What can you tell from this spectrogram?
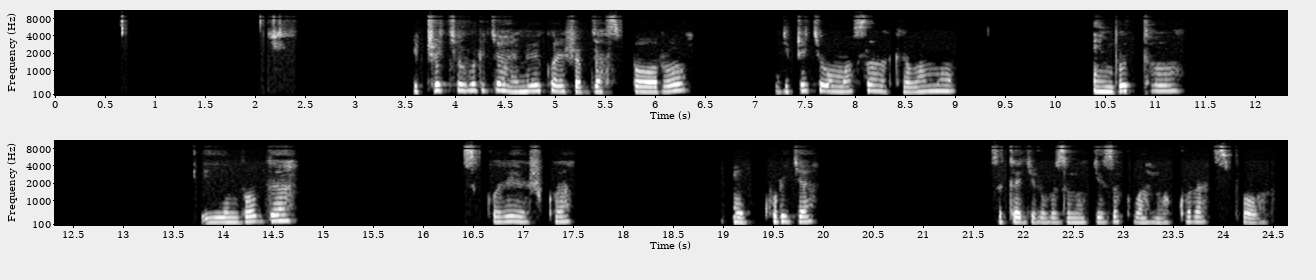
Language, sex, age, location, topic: Kinyarwanda, female, 25-35, Kigali, health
